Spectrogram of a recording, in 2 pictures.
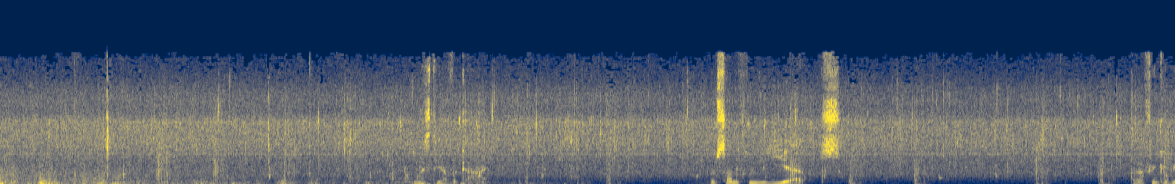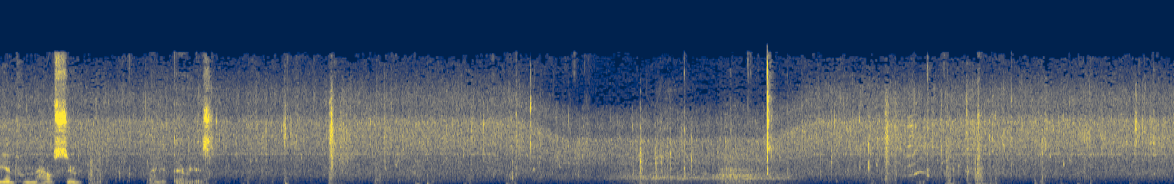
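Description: Footsteps tread heavily on wet ground.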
